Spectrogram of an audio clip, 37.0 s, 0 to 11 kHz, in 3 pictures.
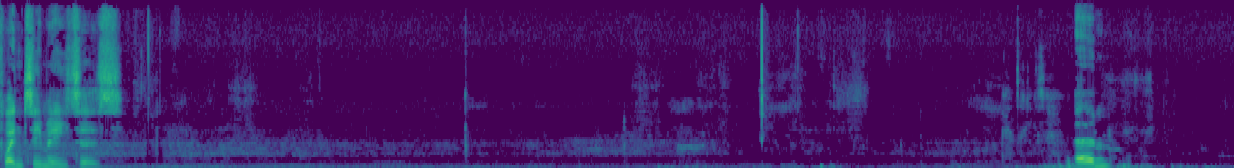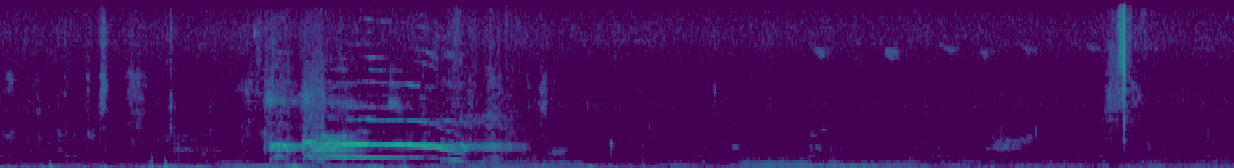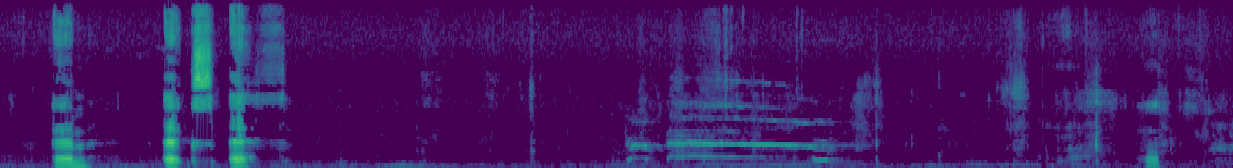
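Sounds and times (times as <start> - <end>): rooster crowing: 15.0 - 17.2, 30.9 - 33.2.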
